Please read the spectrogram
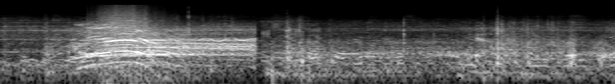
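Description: Crowd of spectators whooping and yelling loudly together, starting about a second in and cutting off abruptly after about a second and a half. Quieter mixed voices follow.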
